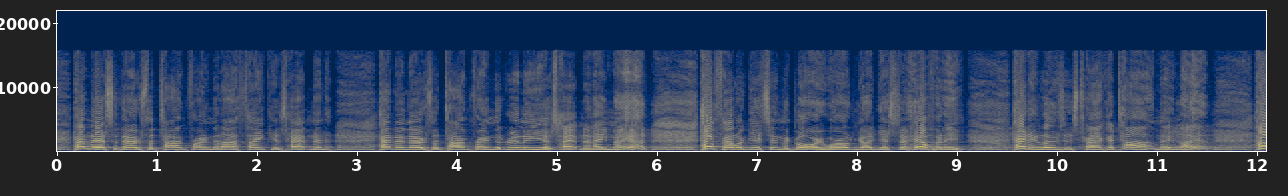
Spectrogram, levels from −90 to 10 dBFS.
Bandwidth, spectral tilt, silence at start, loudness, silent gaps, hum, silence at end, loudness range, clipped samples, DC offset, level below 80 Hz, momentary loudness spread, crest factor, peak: 16 kHz; -2.5 dB/octave; 0 s; -20 LUFS; none; none; 0 s; 3 LU; under 0.1%; under 0.1%; -82 dBFS; 11 LU; 18 dB; -2 dBFS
